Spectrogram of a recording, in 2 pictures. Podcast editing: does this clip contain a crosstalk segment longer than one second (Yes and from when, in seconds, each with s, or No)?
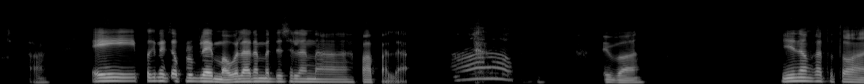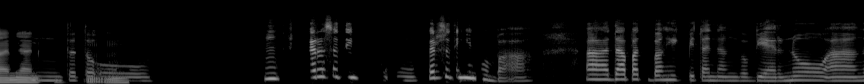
No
